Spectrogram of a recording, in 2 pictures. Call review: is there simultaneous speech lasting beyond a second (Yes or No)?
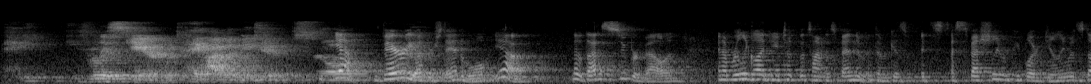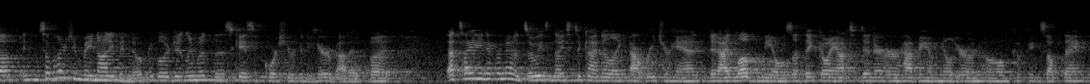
No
